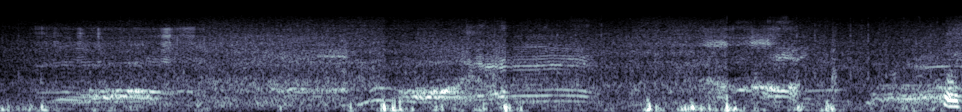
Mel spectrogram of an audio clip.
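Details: Sea lion on Santa Fe, Galapagos, being spoken to by a visitor near its sleeping mother; several wavering, harmonic bleats rise and fall, mixed with a man's quiet talking and a sneeze.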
